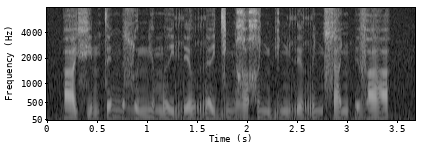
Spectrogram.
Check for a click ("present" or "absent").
absent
